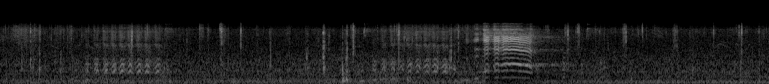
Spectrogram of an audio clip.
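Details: Male pygmy goat babies, born February 27, kept outside London, Arkansas, not yet fully weaned; one short, shaky bleat midway among scattered clicks, thumps and steady background noise.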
